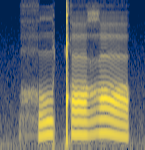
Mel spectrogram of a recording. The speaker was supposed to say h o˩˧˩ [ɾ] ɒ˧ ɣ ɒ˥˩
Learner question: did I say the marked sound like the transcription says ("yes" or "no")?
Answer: no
